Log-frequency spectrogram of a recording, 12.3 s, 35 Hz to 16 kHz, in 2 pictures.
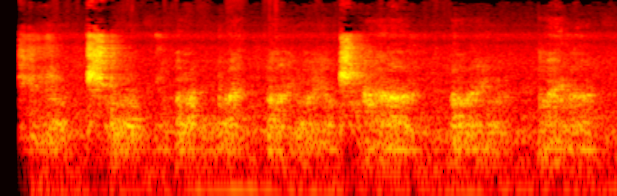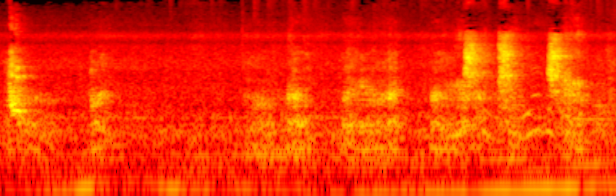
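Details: A 35-day-old Rajapalayam puppy fighting with a Labrador gives a run of short rough barks and low growls, bursts coming irregularly every second or two over a steady scuffling noise.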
